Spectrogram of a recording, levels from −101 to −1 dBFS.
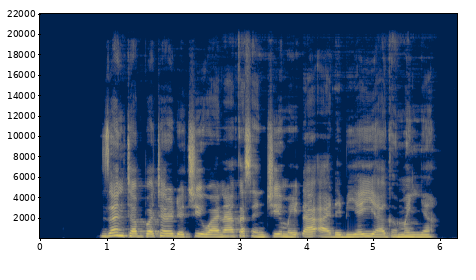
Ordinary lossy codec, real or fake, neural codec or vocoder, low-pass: none; real; none; 19.8 kHz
